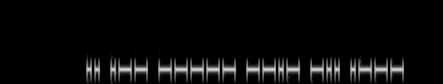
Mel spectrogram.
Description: Morse code, heard as a keyed tone, about 31 wpm, 700 Hz. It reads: IW0QDJ
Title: DXCC-100 Call Signs - 6 Characters - 30wpm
